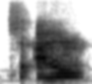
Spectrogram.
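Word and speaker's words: שיער: Sha'ir is how you pronounce it, which means hair in Hebrew.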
